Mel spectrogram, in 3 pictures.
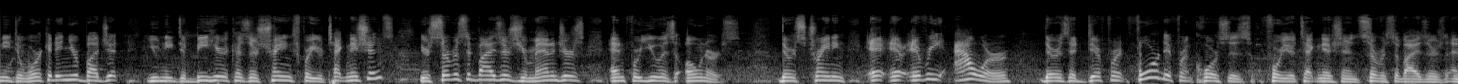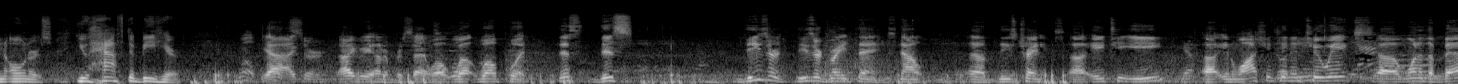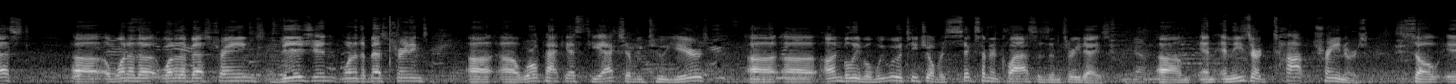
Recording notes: Marketing, from the Vision Hi-Tech Expo and Training. This show was recorded at the Vision Hi-Tech Expo and Training, an event we absolutely love to come to!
